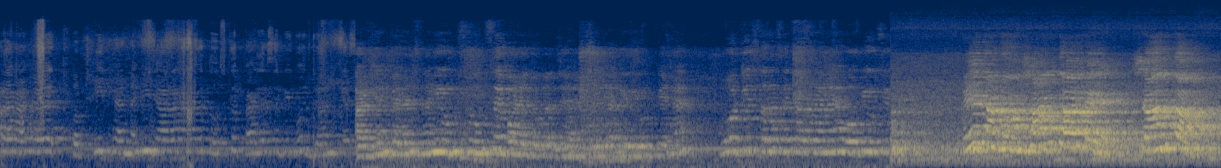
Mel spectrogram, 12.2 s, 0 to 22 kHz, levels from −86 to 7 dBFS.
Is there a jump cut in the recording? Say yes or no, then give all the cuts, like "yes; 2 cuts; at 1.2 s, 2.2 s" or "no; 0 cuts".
yes; 2 cuts; at 3.6 s, 8.9 s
